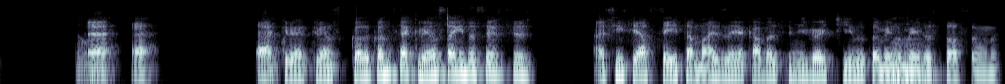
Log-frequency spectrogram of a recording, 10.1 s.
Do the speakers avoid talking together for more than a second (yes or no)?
yes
